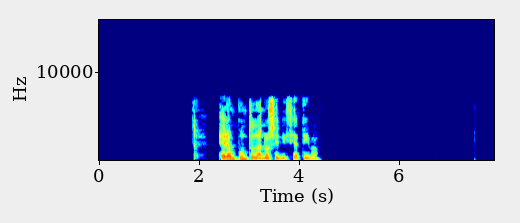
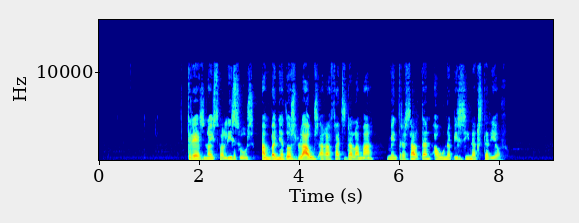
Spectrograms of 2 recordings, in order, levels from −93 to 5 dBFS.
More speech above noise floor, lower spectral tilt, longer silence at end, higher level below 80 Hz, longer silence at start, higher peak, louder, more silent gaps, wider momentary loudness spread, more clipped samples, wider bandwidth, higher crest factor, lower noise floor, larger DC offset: first, over 71 dB vs 56 dB; second, -4 dB/octave vs -5.5 dB/octave; first, 3.5 s vs 1.05 s; about the same, -72 dBFS vs -74 dBFS; about the same, 1.9 s vs 1.8 s; first, 0 dBFS vs -4 dBFS; first, -19 LUFS vs -28 LUFS; first, 2.29-2.39 s vs none; first, 23 LU vs 14 LU; neither; second, 7.6 kHz vs 11.5 kHz; about the same, 24 dB vs 26 dB; first, under -90 dBFS vs -83 dBFS; neither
